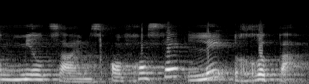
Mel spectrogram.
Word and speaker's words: repas: En français, les repas. You can see here the spelling of it is not straightforward because you have a silent S on the end of it.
